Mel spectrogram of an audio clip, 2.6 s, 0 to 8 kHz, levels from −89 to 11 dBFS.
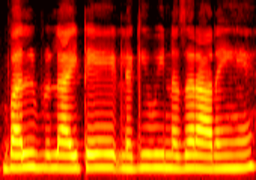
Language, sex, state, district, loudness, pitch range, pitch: Hindi, female, Madhya Pradesh, Bhopal, -16 LUFS, 215-225 Hz, 220 Hz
